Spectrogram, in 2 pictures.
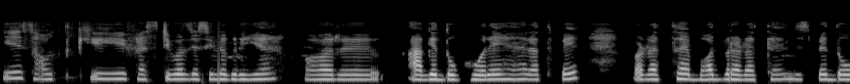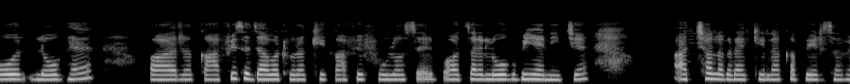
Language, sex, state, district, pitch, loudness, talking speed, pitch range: Hindi, female, Bihar, Muzaffarpur, 230 Hz, -24 LUFS, 180 wpm, 225-235 Hz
